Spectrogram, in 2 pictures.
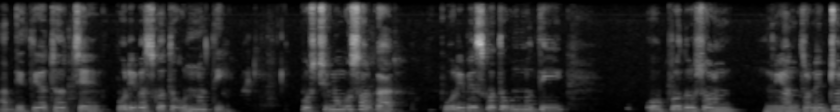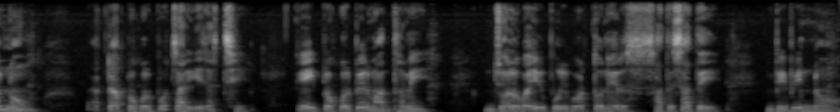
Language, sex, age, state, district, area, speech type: Bengali, female, 60+, West Bengal, Bankura, urban, spontaneous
